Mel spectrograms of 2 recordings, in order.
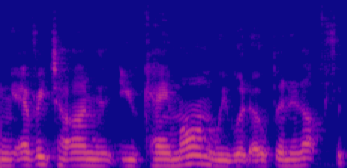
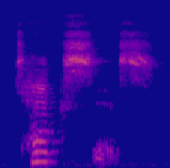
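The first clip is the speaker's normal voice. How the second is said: mock Texan accent; 9 semitones higher, 3 dB quieter than usual. Mocking Texan word.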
